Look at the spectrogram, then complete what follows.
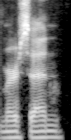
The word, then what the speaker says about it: Mersenne: Mersenne is how you pronounce it.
